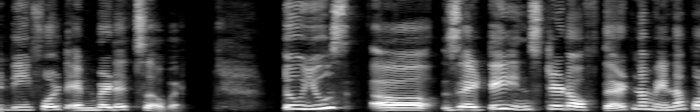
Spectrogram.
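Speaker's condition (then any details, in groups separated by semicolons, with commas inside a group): No condition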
